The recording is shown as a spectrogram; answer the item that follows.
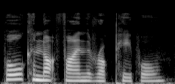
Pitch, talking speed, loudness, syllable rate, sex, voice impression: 180 Hz, 205 wpm, -17 LUFS, 5.1 syllables/s, female, feminine, adult-like, tensed, powerful, slightly bright, clear, fluent, intellectual, calm, lively, slightly sharp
